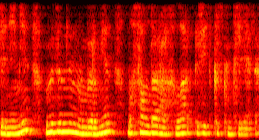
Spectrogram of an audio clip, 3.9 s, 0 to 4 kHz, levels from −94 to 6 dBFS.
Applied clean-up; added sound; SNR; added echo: none; none; none; reverberation time 0.2 s.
